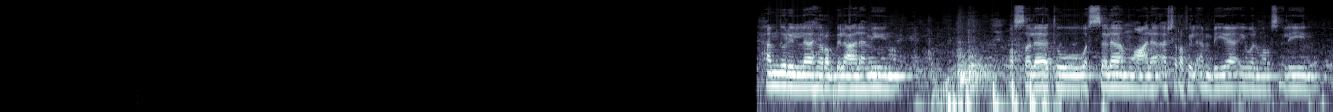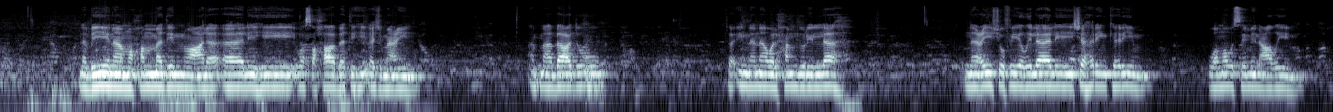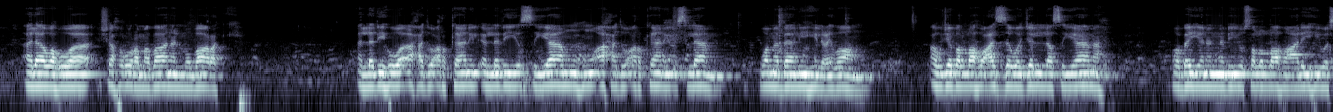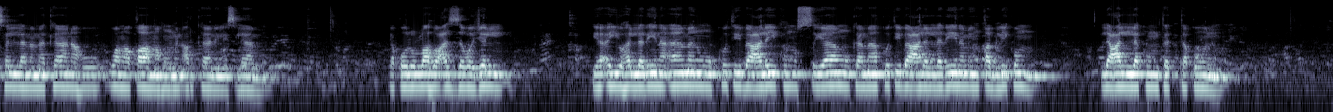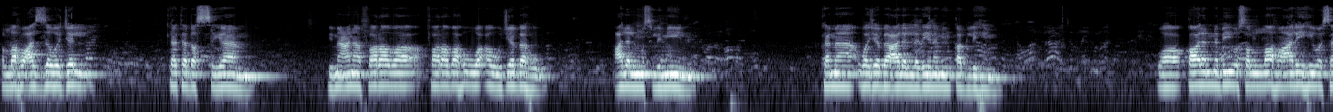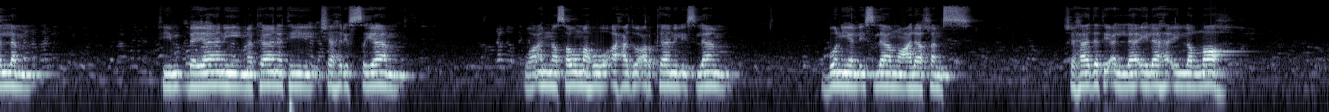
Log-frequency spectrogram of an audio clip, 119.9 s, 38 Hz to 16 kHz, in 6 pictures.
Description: تاريخ النشر ٧ رمضان ١٤٣٩ المكان: المسجد الحرام الشيخ: فضيلة الشيخ عبدالله بن محمد آل خنين فضيلة الشيخ عبدالله بن محمد آل خنين فضل الصيام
